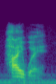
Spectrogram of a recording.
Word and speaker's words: highway: So the uh it almost sounded like you were pronouncing that gh just a little bit. So that gh ah forget about it. Okay. So it's high highway.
